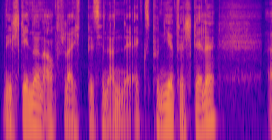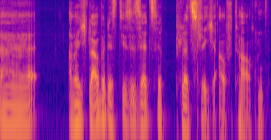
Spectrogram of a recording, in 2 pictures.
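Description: A middle-aged man giving reflective answers as an interview guest, musing and haltingly searching for words. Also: sits low, fairly even intonation, vocal fry, mellow, husky, no echo, studio quality. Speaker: interview guest, radio play maker.

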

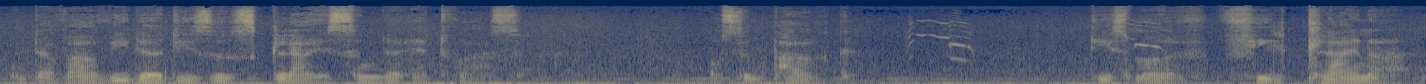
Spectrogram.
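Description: An actor playing a restless, haunted middle-aged father in a naturalistic radio drama, speaking haltingly and reflectively in a hushed way. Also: medium pitch, noisy background, lightly acted. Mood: uneasy, confessing.

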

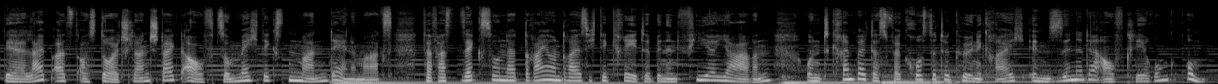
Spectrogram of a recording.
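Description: Low-voiced woman presenting radio, music behind. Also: expressive, unhurried, darkish tone. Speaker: radio host. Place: radio studio.

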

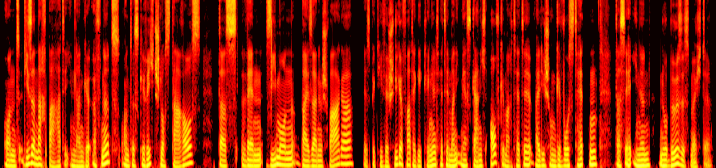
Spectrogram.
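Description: A man's voice: on the low side, normal speed, dark tone, no room sound, studio quality. A man giving explanatory legal commentary in a podcast discussion.

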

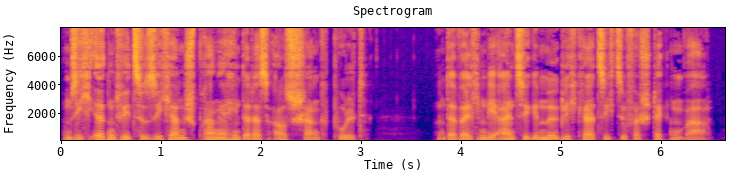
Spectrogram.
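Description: Low, gravelly male narrator. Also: very animated, normal speed, a little mellow, no room sound, studio quality. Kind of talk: scripted literary narration.

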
